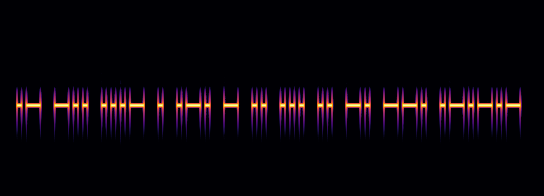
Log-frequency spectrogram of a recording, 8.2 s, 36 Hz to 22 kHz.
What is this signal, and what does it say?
Morse code, heard as a keyed tone, about 17 wpm, 700 Hz. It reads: ADVERTISING.
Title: Sentences from Top 1000 Words - Review Part 6 - 17wpm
